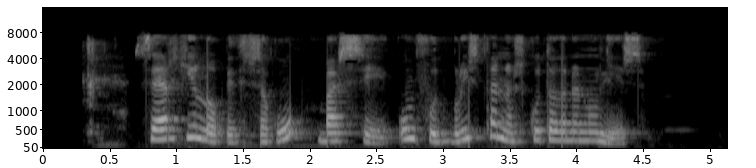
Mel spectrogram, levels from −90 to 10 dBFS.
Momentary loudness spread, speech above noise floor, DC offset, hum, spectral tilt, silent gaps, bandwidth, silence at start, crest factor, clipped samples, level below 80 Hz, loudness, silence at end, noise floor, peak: 10 LU; 42 dB; under 0.1%; none; -3 dB/octave; none; 8.2 kHz; 0.35 s; 18 dB; under 0.1%; -74 dBFS; -37 LUFS; 0.6 s; -79 dBFS; -20 dBFS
